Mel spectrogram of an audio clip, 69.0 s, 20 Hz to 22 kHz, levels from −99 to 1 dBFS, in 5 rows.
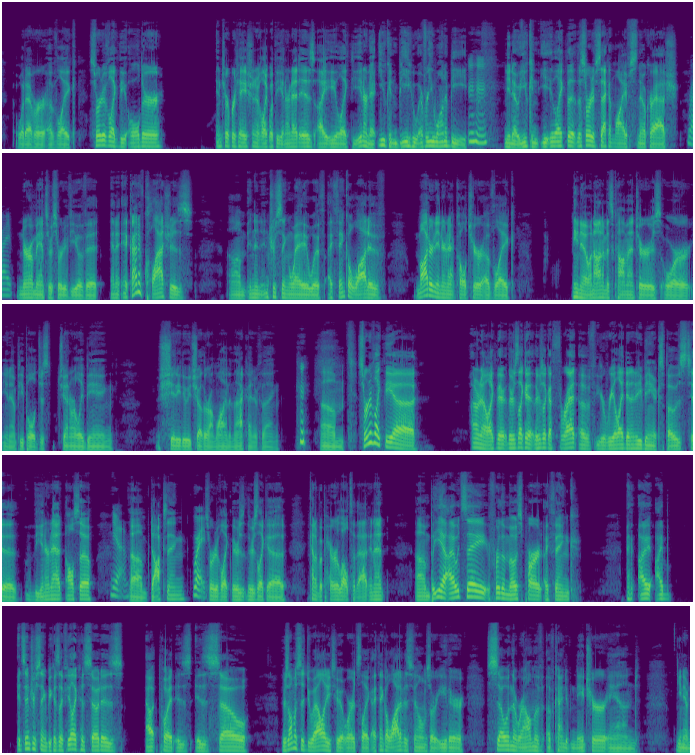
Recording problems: garbled, watery; slightly; nothing above 13.5 kHz
abrupt cut into speech; at the end

